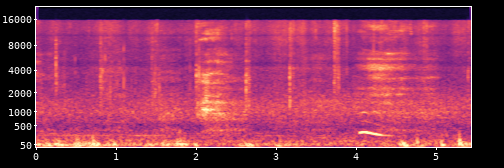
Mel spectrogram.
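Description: Footsteps on a sidewalk under street lamps, soft and irregular, over a low, rumbling outdoor background with no talk.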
